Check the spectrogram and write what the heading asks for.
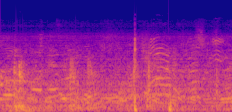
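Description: Untranscribed voices of players and spectators calling out during a rugby match, with one sharp knock a little over halfway through.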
